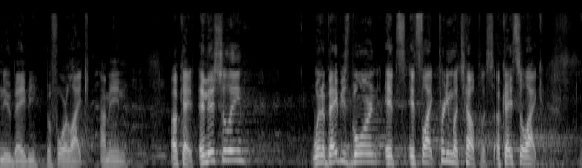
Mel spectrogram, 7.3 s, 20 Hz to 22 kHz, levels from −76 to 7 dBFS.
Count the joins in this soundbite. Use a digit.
1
